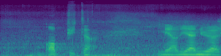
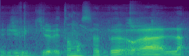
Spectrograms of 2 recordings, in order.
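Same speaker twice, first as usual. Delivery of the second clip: ordinary talk, nothing marked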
